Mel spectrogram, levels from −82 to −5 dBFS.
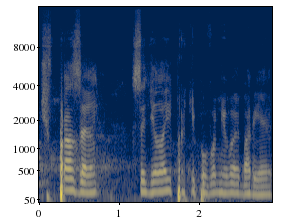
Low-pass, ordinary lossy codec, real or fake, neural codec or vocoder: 14.4 kHz; Opus, 24 kbps; fake; codec, 32 kHz, 1.9 kbps, SNAC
